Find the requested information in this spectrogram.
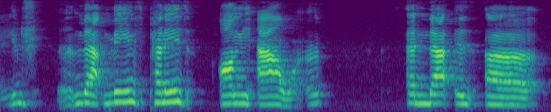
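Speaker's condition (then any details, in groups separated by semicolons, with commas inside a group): Down syndrome; congenital, since birth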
